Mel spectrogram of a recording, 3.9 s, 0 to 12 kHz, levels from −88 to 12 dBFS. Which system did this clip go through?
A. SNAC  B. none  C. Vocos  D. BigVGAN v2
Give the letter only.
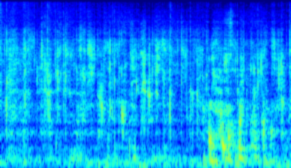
A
